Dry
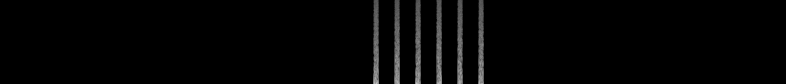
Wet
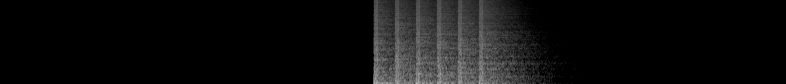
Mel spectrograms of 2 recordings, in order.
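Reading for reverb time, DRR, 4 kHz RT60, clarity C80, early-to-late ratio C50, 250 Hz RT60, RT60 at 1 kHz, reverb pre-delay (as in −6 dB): 1.5 s, 0.5 dB, 1.5 s, 5.0 dB, 3.5 dB, 1.3 s, 1.5 s, 13 ms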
